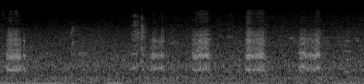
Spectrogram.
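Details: Wild rainbow lorikeets visiting a Sydney, Australia suburb in the afternoon give harsh, scratchy screeches in short bursts, about two per second at an uneven pace, over a low steady hum.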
